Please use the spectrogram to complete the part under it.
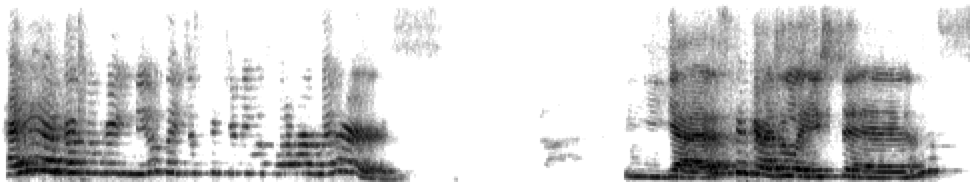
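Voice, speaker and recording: A woman acting out an upbeat sales phone call, using a much higher, bubbly, eager voice. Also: a bit bright, far from the mic, heavily acted. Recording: echoey room, slightly dull sound.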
